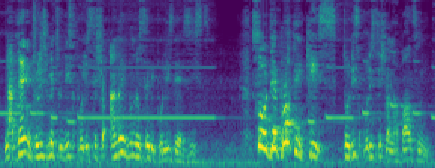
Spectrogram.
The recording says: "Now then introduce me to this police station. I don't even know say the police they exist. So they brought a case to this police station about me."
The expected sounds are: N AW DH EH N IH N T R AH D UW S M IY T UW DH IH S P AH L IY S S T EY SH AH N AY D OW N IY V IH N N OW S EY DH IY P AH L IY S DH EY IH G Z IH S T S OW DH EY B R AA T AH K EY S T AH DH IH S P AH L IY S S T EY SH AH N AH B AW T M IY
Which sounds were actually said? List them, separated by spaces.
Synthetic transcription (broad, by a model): N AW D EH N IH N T AH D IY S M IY T UW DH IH S P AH L IY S S T EY SH AH N AY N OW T IY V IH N N OW S EY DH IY P AH L IY S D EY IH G Z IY S T S OW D EY B R AA T AH K EY S T AH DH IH S P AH L IY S S T EY SH AH N AH B AW T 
